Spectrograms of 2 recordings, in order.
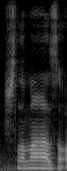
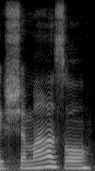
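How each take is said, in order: First: Shlemazel with an L after the opening sibilant; variant with L. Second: Shemazel with no L after the opening sh; variant without L. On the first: Reader lists the word's variants, shlemazel with the L. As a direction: sound the L early in shlemazel. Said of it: "a shemazel". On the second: Reader lists the word's variants, shemazel without the L. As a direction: say shemazel, sh straight into a short vowel. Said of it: "or shlemazel is an uproar". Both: Shown as a demonstration.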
